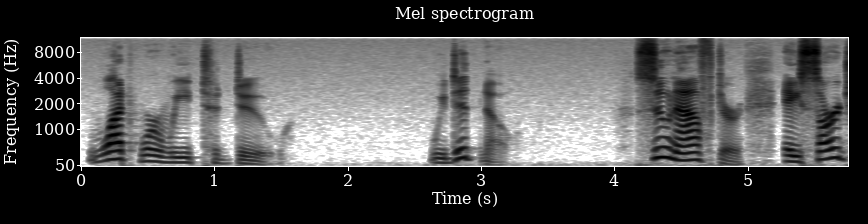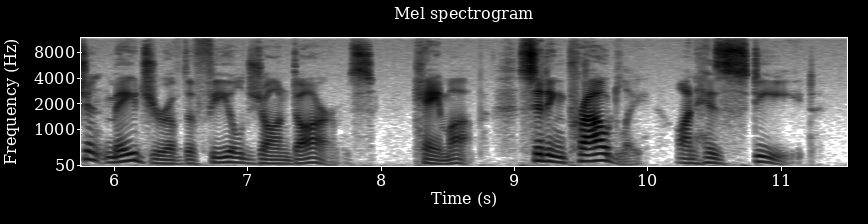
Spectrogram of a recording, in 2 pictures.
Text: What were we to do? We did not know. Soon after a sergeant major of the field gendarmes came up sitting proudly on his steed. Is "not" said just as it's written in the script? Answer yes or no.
no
